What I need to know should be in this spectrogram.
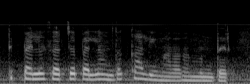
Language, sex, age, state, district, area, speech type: Dogri, female, 18-30, Jammu and Kashmir, Udhampur, rural, spontaneous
